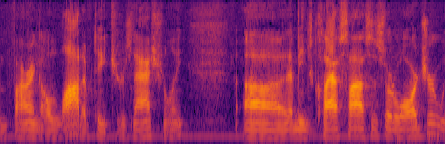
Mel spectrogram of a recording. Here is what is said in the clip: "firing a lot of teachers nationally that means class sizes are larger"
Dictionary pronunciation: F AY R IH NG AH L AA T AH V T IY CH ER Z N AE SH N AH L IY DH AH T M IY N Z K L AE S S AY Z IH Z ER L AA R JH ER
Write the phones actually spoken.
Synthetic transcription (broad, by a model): F AY R IH NG AH L AA T AH V T IY CH ER Z N AE SH N L IY DH AH T M IY N Z K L AE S S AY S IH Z ER L AA R JH ER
